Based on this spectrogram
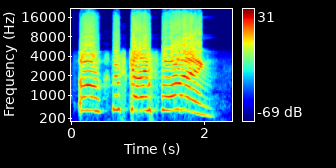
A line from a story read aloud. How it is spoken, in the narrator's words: cried Chicken Licken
